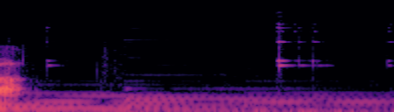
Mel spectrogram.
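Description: A drinking glass clinks once, briefly and brightly, near the end, over soft background music.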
